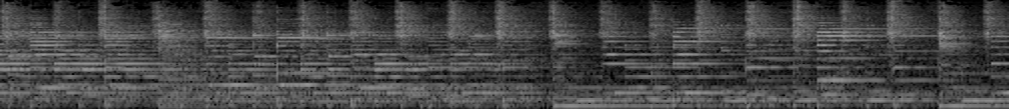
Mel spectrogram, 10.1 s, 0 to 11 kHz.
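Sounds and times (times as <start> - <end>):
acoustic guitar playing: 0.0 - 10.0.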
